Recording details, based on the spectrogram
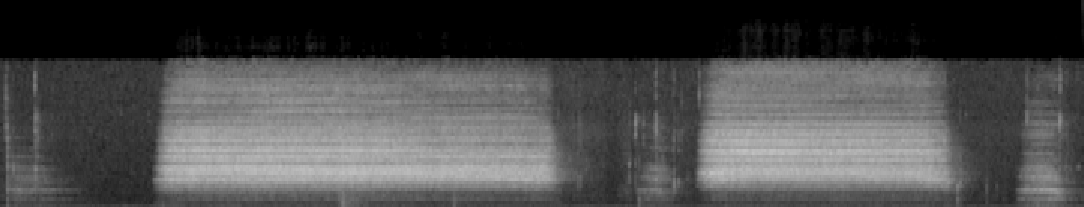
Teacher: The blade of the tongue just sits below the alveolar ridge and the centre of the tongue is raised towards the hard palate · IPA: /ʃ/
